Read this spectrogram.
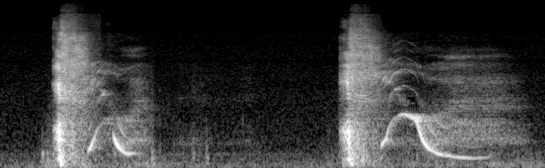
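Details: Two sharp explosive sneezes in a row, each with a voiced trailing 'choo', following audible build-up gasps; multiple sneezes recorded on request.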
